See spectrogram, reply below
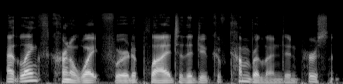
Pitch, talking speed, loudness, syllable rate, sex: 100 Hz, 210 wpm, -19 LUFS, 6.0 syllables/s, male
